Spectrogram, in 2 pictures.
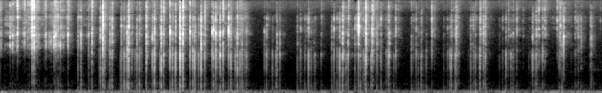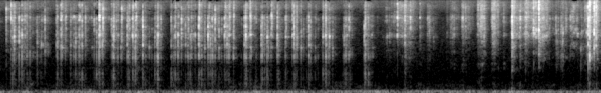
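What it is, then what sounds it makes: Row of wooden clothespins, scratched and tapped. Fingertips scratch and tap along the wooden ridges of a flat block of wooden clothespins clipped side by side and held in both hands, and squeeze the block. The result is a quiet, dense stream of crisp, dry scratching and rapid clicking taps, bright and high-pitched, with a low rumble underneath.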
